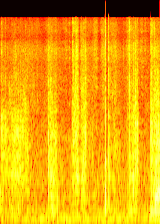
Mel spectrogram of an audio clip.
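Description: Steel trowel scraping and stirring wet mortar in a plastic bucket: gritty scrapes with short knocks every third of a second or so.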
